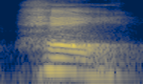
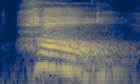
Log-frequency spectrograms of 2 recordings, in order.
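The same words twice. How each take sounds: First: The voice sounds supported and powerful. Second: The same.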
